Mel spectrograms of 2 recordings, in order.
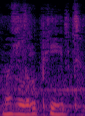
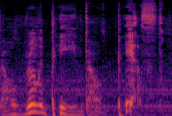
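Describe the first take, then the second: First: Said in the usual way. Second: Whispered confession of anger. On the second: Real, not acted. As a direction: admit it in a whisper. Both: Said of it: "I was not a little peeved".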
